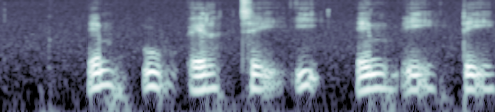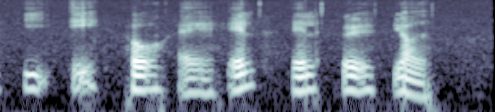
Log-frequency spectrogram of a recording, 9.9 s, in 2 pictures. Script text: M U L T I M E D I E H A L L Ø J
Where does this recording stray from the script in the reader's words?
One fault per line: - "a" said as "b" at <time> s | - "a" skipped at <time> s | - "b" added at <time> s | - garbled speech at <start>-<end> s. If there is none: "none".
none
